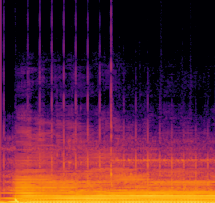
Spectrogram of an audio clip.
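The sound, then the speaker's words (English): A deep foghorn blast sounds loud, one steady low droning tone held unbroken for about three seconds, rich and buzzy with no voices over it. “This is why we use low frequencies anytime we need a sound to travel as far as possible, like a foghorn.”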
